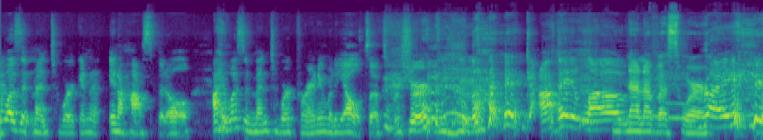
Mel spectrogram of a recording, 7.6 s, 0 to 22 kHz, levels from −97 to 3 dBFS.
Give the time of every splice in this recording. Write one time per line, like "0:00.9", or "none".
0:02.0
